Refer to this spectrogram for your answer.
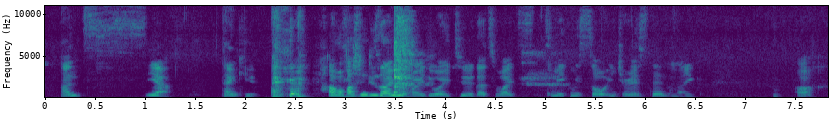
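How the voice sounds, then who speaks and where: A man at a fairly high pitch and moderate pace, with ordinary pitch variation, big swings in loudness, long, frequent pauses, and a dry, close sound with no echo. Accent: non-native. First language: not English. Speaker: fashion designer, audience member. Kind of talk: question in a live audio chat.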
